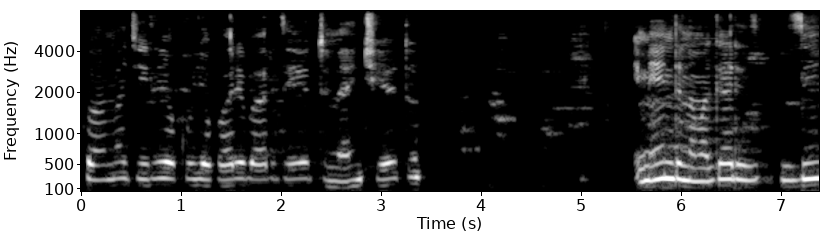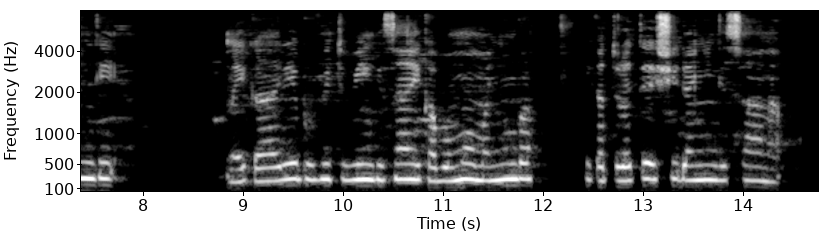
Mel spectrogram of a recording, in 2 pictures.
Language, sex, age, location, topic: Swahili, female, 36-49, Wajir, health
